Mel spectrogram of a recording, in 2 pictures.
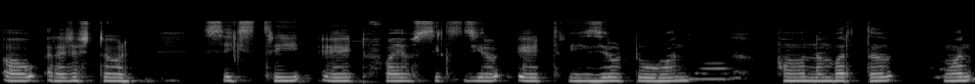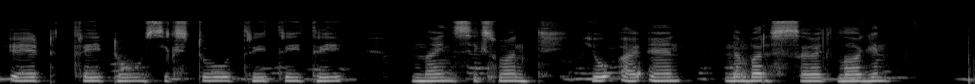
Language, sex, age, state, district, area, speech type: Kashmiri, male, 18-30, Jammu and Kashmir, Bandipora, rural, read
